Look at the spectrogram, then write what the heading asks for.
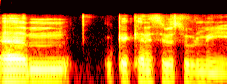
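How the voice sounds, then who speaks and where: A man talks fairly quickly at medium pitch with monotone, flat intonation, recorded with a dry, close sound and no echo. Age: 30s. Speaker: education nonprofit director. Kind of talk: webinar panel discussion.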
